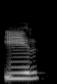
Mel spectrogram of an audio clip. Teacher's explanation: حمزہ را زبر اور، حمزہ را زیر ایر، اب یہاں پہ ہم نے را زیر ایر یعنی اس کو موٹا نہیں پڑھا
